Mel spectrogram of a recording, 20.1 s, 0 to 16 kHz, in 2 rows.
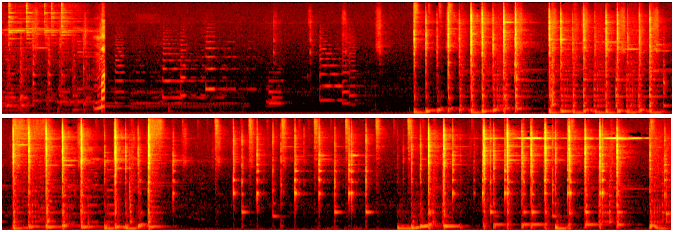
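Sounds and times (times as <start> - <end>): drums and hand percussion: 0.0 - 1.6, 5.6 - 20.0.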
